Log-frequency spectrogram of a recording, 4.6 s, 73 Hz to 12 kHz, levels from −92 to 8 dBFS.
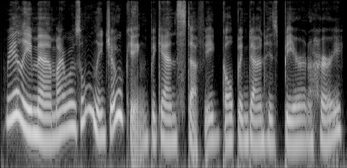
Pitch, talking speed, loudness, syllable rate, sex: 205 Hz, 195 wpm, -19 LUFS, 5.2 syllables/s, female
